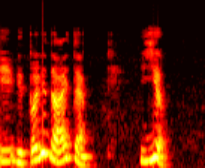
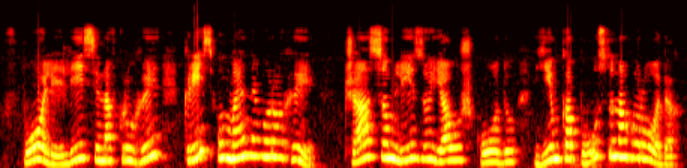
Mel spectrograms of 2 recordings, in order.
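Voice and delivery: higher, lively sing-song rhyme; riddle recital; 5 semitones higher than usual. Acted. Teacher to children, riddle in playful recitation. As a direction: tease the answer out of the kids.

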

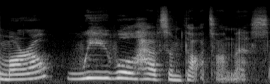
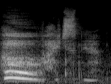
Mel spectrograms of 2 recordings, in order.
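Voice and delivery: gasp, then breathy words; overwhelmed, catching her breath; faster than usual. Real, not acted. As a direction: gasp and steady yourself. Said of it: "take a breather".

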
